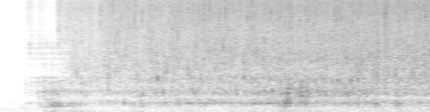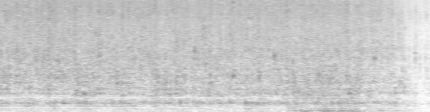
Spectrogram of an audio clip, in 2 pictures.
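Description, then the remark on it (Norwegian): A workplace unisex toilet flushes, a loud, steady rush of water that starts abruptly and roars continuously for several seconds before tapering off at the end, with no voices. “Dette er reporter Patrik Engelberg som rapporterer fra Unisex-toalettet på min arbeidsplass”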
